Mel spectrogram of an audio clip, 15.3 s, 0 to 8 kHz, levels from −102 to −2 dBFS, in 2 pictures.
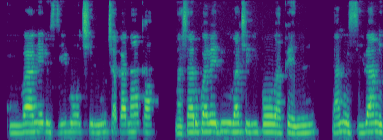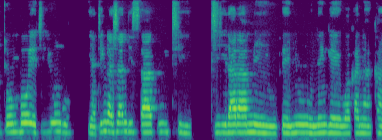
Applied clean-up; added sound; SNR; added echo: none; none; none; none.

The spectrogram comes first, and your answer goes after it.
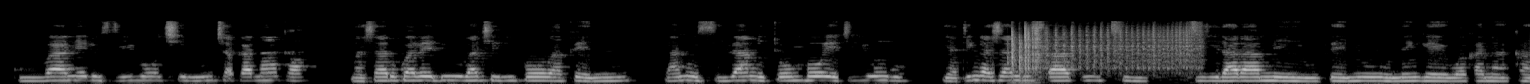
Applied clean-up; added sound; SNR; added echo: none; Coin (dropping); 2 dB; none.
